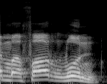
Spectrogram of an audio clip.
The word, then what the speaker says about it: مفر: اس کے بعد جو ہمارا کلمہ ہے وہ ہے مفرن. اب اس کے ہجے کس طرح ہوں گے، میم زبر ما فا را زبر فر را دو پیش رن مفرن وقفا مفر. اب یہاں پر دیکھیں میں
